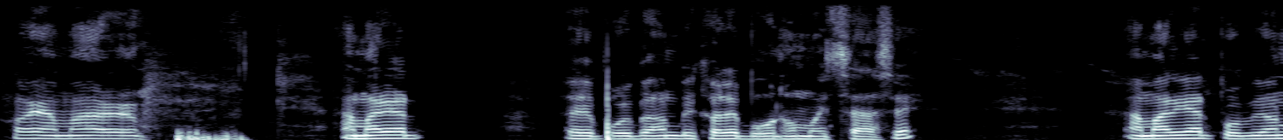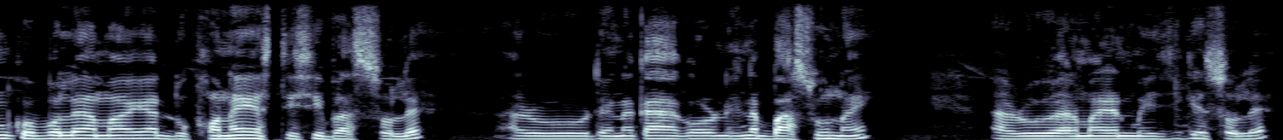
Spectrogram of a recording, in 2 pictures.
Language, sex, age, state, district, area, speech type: Assamese, male, 45-60, Assam, Golaghat, rural, spontaneous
